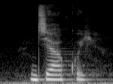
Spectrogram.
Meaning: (verb) second-person singular imperative of дзя́каваць (dzjákavacʹ); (interjection) thank you, thanks; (noun) a thank-you
- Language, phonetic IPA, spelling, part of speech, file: Belarusian, [ˈd͡zʲakuj], дзякуй, verb / interjection / noun, Be-дзякуй.ogg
